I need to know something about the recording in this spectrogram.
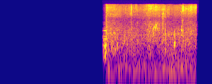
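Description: Bare feet patter quickly on pavement.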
